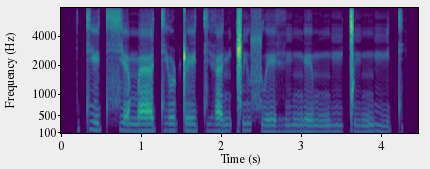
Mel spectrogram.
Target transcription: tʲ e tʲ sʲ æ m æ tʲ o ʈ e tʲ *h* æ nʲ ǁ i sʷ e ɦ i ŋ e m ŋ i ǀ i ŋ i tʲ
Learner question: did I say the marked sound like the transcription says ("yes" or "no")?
no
